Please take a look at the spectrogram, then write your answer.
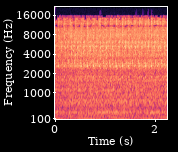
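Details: Pinzgauer twin-carb engine, with lubricated linkage, idles busy and steady with a fine rhythmic pulse while both carbs are synchronized with a balancing tool.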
